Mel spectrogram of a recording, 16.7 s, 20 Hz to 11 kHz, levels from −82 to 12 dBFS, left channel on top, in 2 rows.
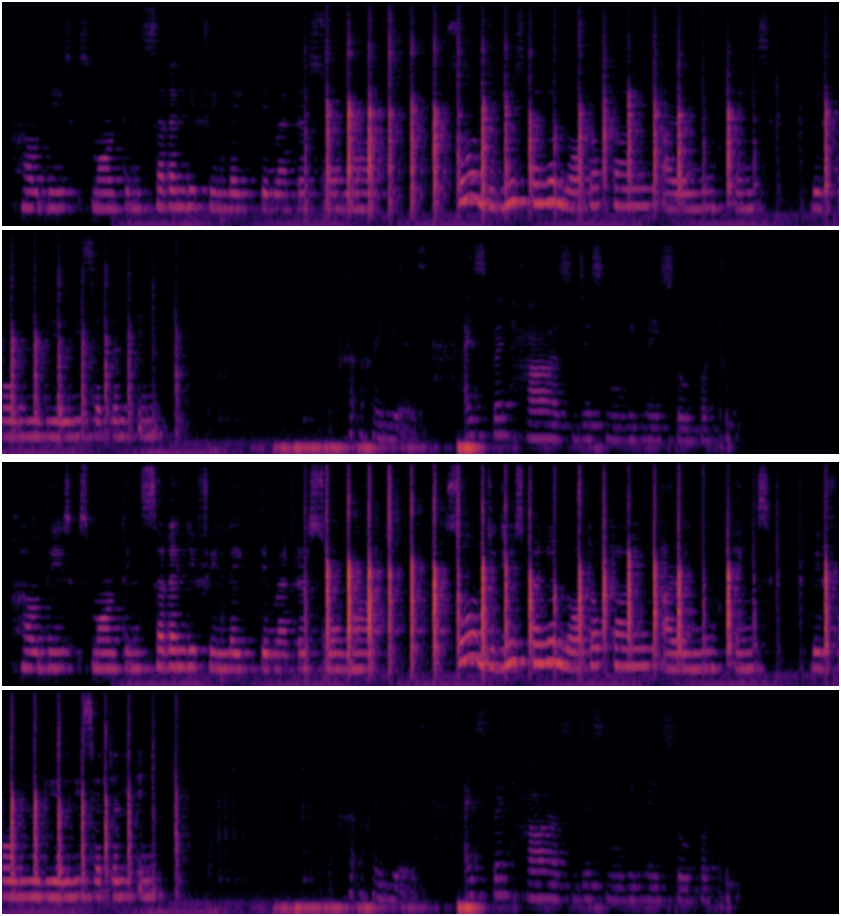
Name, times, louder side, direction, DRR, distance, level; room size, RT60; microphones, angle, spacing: voice 1, 0.1-3.9 4.4-7.7 8.1-10.0, right 3 dB, 75° right, 1.0 m, -42 dB
sound 1, 1.8-1.9 2.2-2.3 2.9-10.2 10.4-10.5 11.3-11.6, right 6 dB, 40° right, 0.8 m, -30 dB
voice 2, 11.7-15.6, left 1 dB, 30° left, 3.2 m, -47 dB
17.0 x 13.0 x 2.7 m
head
